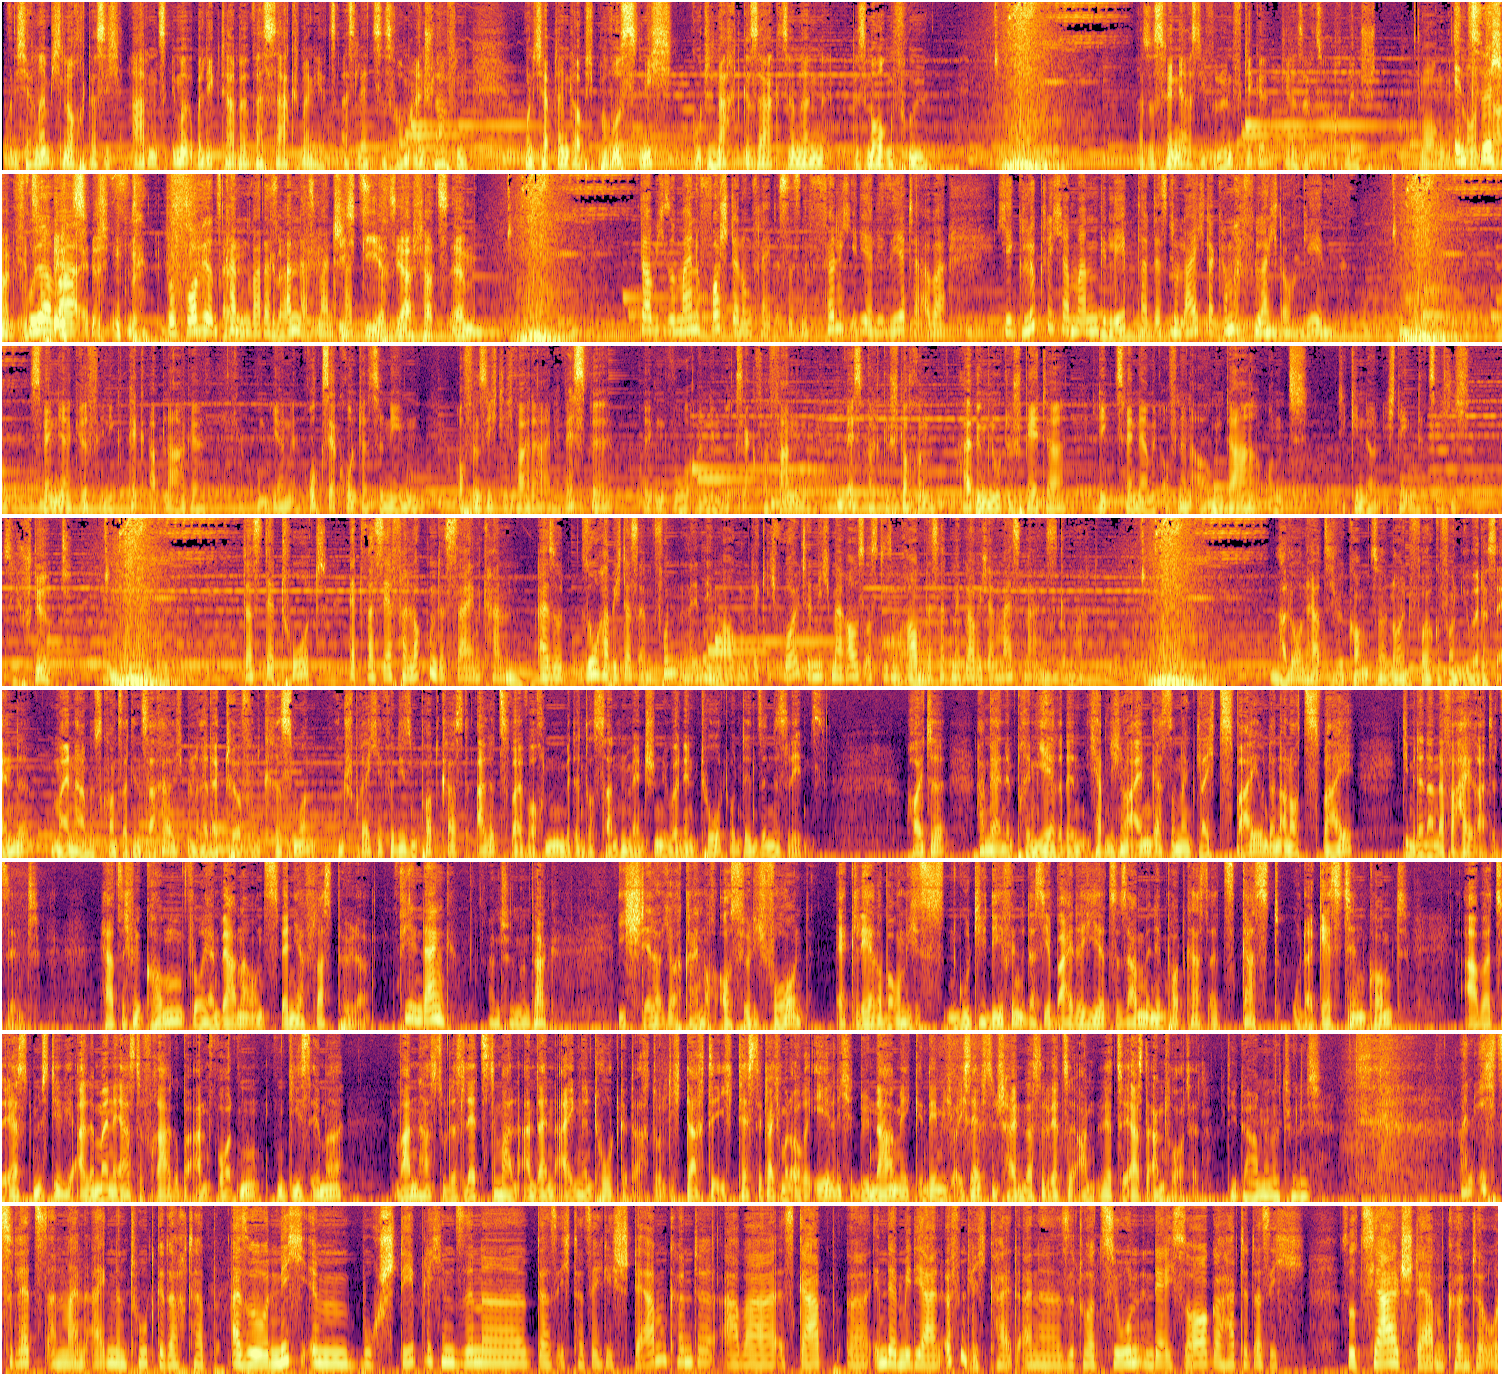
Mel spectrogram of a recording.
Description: In unserem Gespräch ging es um die Frage, wer zuerst sterben soll und warum das eine unmögliche Frage ist. Es ging um die Angst um das Leben der Kinder und darum, ob man den eigenen Tod planen kann und sollte. Es ist ein tiefsinniges und tiefgreifendes Gespräch geworden!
